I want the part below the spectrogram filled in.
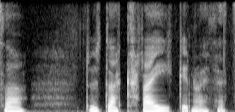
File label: "craig", Welsh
